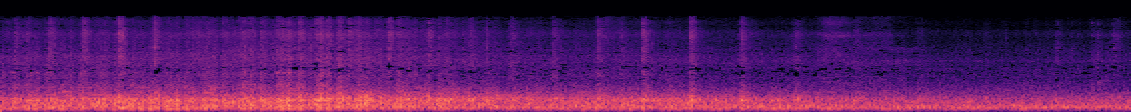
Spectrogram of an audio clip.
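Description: KRL Commuter Line electric commuter train running past close alongside, a steady rumble with a quick run of clicks as the wheels cross the rail joints. It fades off in the last few seconds as the train pulls away.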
